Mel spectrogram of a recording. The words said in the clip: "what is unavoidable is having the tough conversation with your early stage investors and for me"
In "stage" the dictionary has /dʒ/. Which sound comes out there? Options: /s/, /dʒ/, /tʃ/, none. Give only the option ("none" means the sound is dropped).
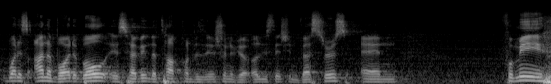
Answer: /tʃ/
